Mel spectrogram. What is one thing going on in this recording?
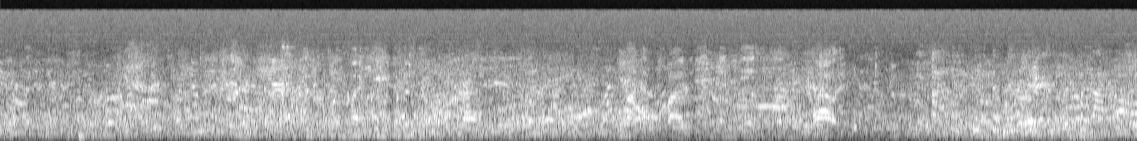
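A crowd of men and women chatter and talk over one another.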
